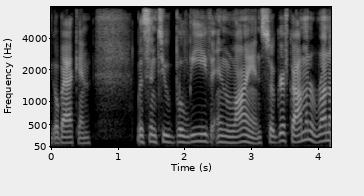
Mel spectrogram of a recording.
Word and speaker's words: Bleav: You made your debut on Believe, that's spelled BLEAV, in Lions, my other podcast that drops on Monday mornings.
